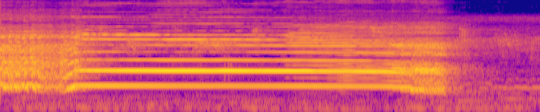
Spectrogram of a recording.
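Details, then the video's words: Close rooster of a village chicken flock crowing loudly: a harsh opening, a long steady sustained middle note, then a rough falling finish. "suara asli ayam kampung"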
